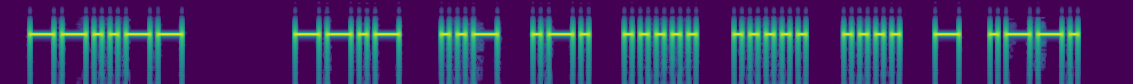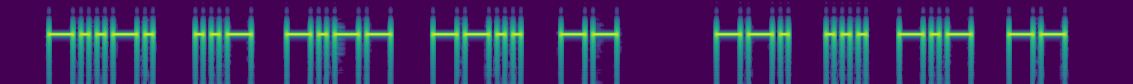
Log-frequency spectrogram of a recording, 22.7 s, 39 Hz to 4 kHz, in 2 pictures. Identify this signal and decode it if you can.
Morse code, heard as a keyed tone, about 15 wpm, spaced as for 12 wpm, 600 Hz. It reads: , QUR55HTP /UYZM GSKM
